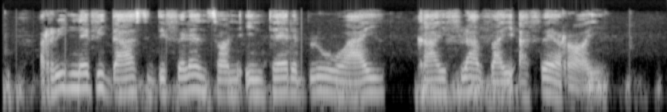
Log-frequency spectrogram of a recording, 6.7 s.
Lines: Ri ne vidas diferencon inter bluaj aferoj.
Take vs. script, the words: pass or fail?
fail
